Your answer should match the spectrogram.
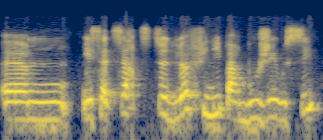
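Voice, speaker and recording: A woman's voice: mid-range voice, fairly even intonation, moderate pace, dark tone, slightly rough, highs cut off. A woman, a guest author explaining her past reflectively in an interview. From Belgium. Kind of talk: interview conversation.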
